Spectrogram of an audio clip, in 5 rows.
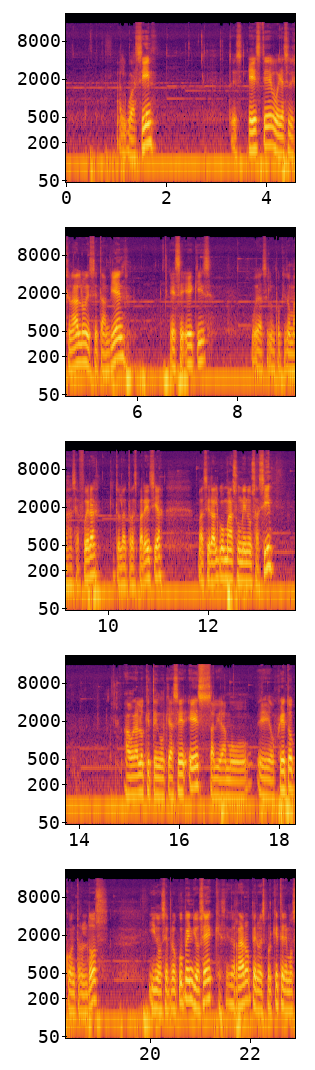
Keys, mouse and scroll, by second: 2.8-3.5 drag, 4.5 shift+click, 6.5 s, 10.2-10.7 scroll down 2, 10.7-12.7 middle drag, 13.2-14.8 middle drag, 15.1-16.2 scroll up 1, 16.8 Tab, 18.8 ctrl+2, 21.7 Tab, 22.3-22.8 scroll up 1, 22.8-22.9 middle drag, 22.8-22.9 scroll up 1.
